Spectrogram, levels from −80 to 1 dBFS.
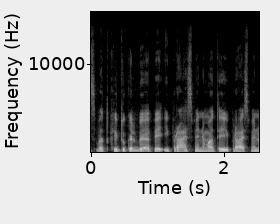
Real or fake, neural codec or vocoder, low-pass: real; none; 14.4 kHz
